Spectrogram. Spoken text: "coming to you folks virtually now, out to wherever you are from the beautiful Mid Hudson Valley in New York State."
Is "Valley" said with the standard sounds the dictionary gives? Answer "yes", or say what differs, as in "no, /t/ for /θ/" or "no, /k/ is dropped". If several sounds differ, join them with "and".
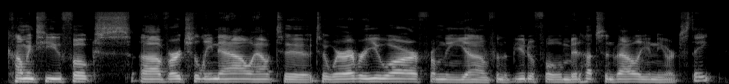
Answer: yes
